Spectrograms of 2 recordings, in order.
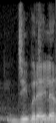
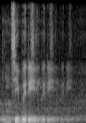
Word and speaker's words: জিবরিল: জিবরাইলের আসল নাম কি জিবরিল আসল উচ্চারণ জিবরিল জাবরাইল জাবরাইল এই তিন কারাত আমি আমার তাহকিক সর্বোচ্চ তাহকিক অনুযায়ী বলতেছি জিবরাইল যে বলা হয় এটা অশুদ্ধ উচ্চারণ এটা কি উচ্চারণ অশুদ্ধ উচ্চারণ বাংলায় লেখলেও জিবরিল লিখবেন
